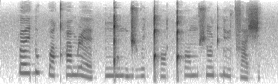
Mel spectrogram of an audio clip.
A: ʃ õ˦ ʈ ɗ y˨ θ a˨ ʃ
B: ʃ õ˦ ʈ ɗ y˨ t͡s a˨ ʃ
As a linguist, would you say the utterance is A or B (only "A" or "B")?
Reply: B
